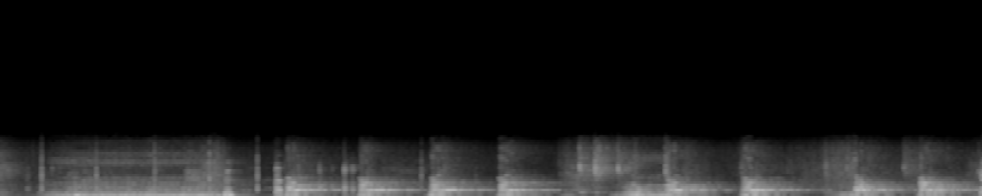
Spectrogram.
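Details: Great Danes reacting to a remote-controlled toy tarantula. Two seconds of loud rumbling noise, then a steady run of resonant barks about once a second, with a person's voice in between.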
